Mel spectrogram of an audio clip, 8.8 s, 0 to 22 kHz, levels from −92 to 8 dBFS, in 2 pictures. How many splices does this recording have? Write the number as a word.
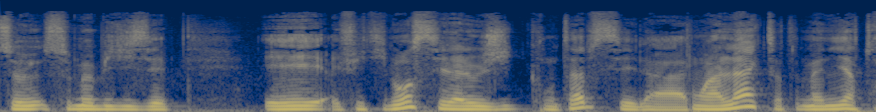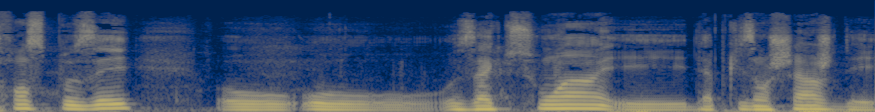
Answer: four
